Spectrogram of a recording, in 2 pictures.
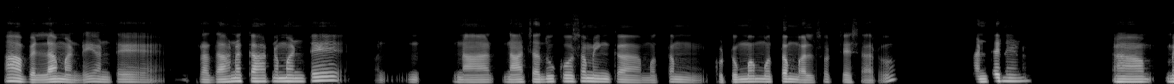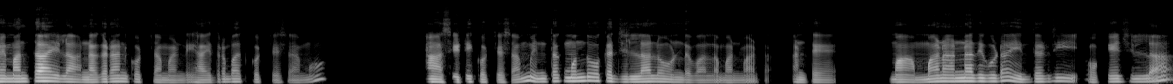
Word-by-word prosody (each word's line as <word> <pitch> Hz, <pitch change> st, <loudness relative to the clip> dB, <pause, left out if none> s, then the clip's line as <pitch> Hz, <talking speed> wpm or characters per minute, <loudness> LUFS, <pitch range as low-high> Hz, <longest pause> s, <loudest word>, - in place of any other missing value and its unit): ఆ! -, -, +6 dB, 0.2 s
వెళ్ళామండి. 110 Hz, 0 st, +2 dB
అంటే 115 Hz, 0 st, -5 dB, 0.7 s
ప్రధాన 115 Hz, +5 st, +1 dB, 0.2 s
కారణం 145 Hz, 0 st, +3 dB
అంటే 145 Hz, +5 st, +2 dB, 0.9 s
న్ -, -, -5 dB, 0.5 s
నా, 105 Hz, -, 0 dB, 0.4 s
నా 110 Hz, -, +4 dB
చదువు 125 Hz, +3 st, 0 dB
కోసం 145 Hz, +1 st, +2 dB
ఇంకా 115 Hz, -3 st, -1 dB, 0.3 s
మొత్తం 100 Hz, +4 st, -6 dB, 0.4 s
కుటుంబం 125 Hz, +3 st, 0 dB
మొత్తం 130 Hz, +1 st, +1 dB
వలసొచ్చేసారు. 105 Hz, +2 st, -6 dB, 0.9 s
అంటే 130 Hz, +4 st, +1 dB
నేను 150 Hz, +1 st, -2 dB, 0.9 s
ఆహ్, 125 Hz, 0 st, +3 dB, 0.3 s
మేమంతా 135 Hz, +2 st, +6 dB, 0.2 s
ఇలా 130 Hz, -2 st, +2 dB, 0.2 s
నగరానికి 125 Hz, +3 st, +1 dB
ఒచ్చామండి 100 Hz, -1 st, -7 dB
హైదరాబాద్‌కొచ్చేసాము. 105 Hz, -2 st, -6 dB, 1.2 s
ఆ! -, -, +8 dB, 0.2 s
సిటీకొచ్చేసాము. 115 Hz, +1 st, -2 dB
ఇంతకుముందు 155 Hz, +5 st, +3 dB
ఒక 155 Hz, -, 0 dB
జిల్లాలో 130 Hz, +2 st, +2 dB
ఉండేవాళ్ళం 100 Hz, -2 st, -6 dB
అన్నమాట. 100 Hz, -1 st, -8 dB, 0.4 s
అంటే 110 Hz, 0 st, -4 dB, 0.7 s
మా 110 Hz, -, +4 dB
అమ్మానాన్నది 145 Hz, +6 st, +4 dB
గూడా 150 Hz, +5 st, +1 dB, 0.2 s
ఇద్దరిది 130 Hz, +6 st, -2 dB, 0.3 s
ఒకే 130 Hz, +6 st, -2 dB
జిల్లా. 130 Hz, +3 st, 0 dB
125 Hz, 95 wpm, -24 LUFS, 110-135 Hz, 1.2 s, ఆ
